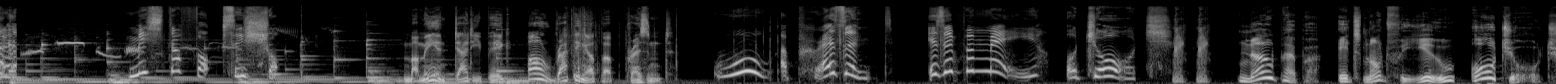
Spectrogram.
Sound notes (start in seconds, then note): 11.7 oinks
